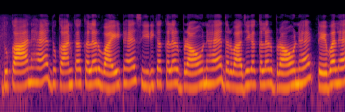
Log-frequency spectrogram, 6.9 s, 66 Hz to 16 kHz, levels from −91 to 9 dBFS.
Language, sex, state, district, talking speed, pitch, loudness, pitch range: Hindi, female, Bihar, West Champaran, 165 wpm, 260 Hz, -16 LUFS, 235-275 Hz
